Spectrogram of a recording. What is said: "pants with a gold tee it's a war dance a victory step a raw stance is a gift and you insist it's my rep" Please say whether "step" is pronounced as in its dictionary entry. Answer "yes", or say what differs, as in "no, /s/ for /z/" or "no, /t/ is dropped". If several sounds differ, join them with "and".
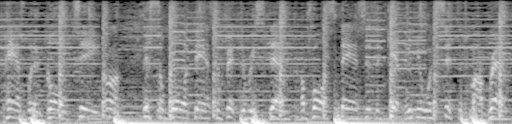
no, /p/ is dropped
